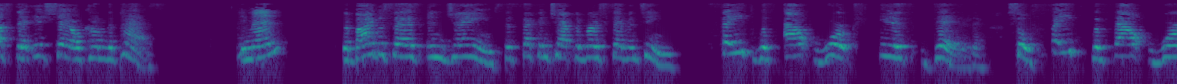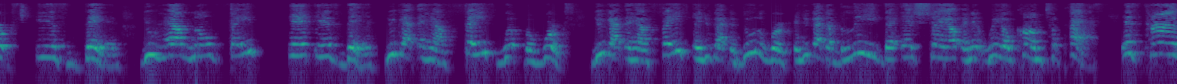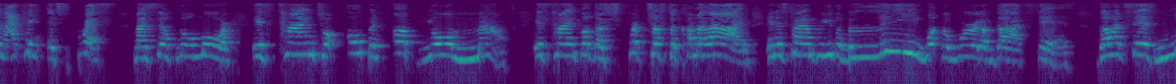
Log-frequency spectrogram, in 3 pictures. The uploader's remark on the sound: 2021 November Zoom Deliverance Meeting. Audio by Zoom Meetings.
